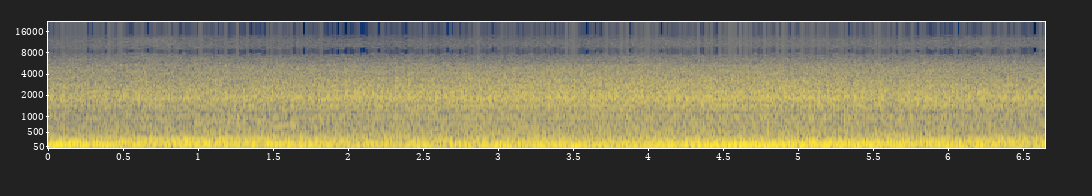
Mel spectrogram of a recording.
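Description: A vehicle engine running steadily under load during a mud recovery. A Ford Ranger pickup is stuck in deep ruts on a recovery line, and the engine note strengthens a little about halfway through, then eases.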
